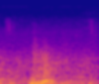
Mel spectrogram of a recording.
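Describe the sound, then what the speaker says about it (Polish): Thunder rumbles through a stormy-weather scene in the Harry Potter and the Prisoner of Azkaban video game, a single loud, low roll swelling midway through a brief burst alone. "Następnego ranka mimo burzowej pogody Harry"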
